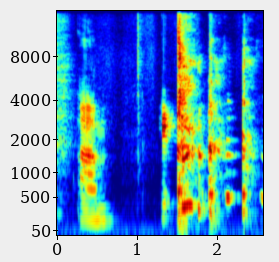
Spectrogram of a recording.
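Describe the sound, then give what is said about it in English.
A person lets out a short vocal sound, then breaks into a loud fit of three or four harsh, rapid coughs in quick succession. “I just got a bit of a cough there.”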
